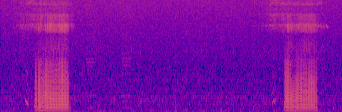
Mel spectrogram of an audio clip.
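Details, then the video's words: Cavalier King Charles Spaniel, female, snoring while asleep on the back of a couch, a Siamese cat napping beside her; two loud, raspy, harmonic-rich snores about five seconds apart over a quiet background. "Cavalier King Charles Spaniel, snores!"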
